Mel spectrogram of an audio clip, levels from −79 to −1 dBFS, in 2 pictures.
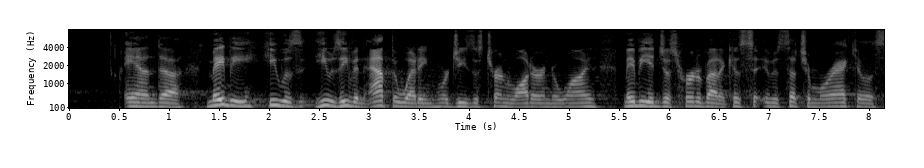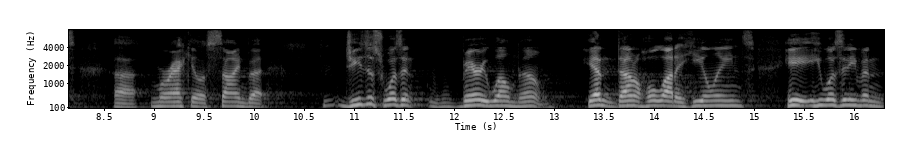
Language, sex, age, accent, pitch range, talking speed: English, male, 30-49, American, 145-180 Hz, 190 wpm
